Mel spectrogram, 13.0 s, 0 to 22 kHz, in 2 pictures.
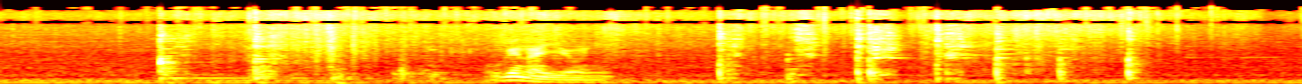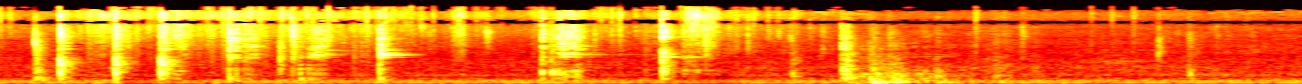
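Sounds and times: garlic sizzling: 0.0s - 13.0s
wok knocking down: 0.8s - 5.9s, 6.6s - 11.6s
ladle scraping wok: 0.8s - 10.5s.

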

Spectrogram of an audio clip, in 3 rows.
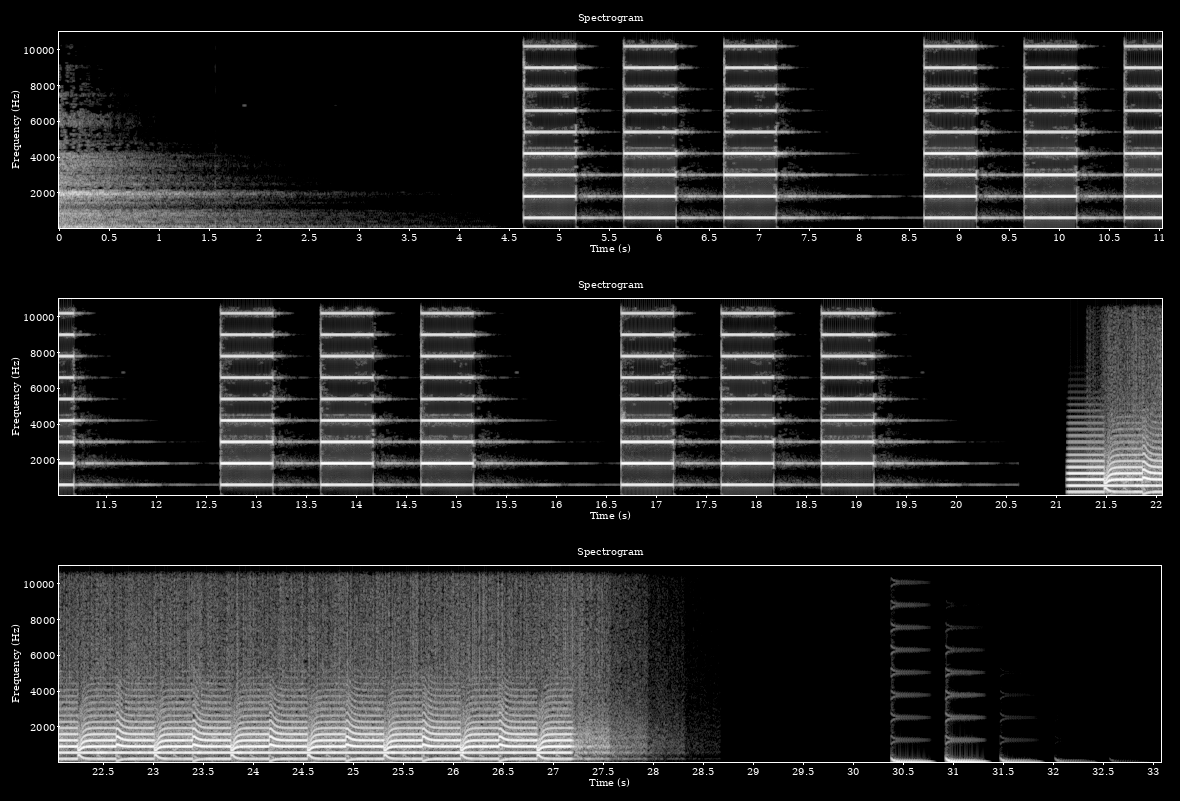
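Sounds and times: smoke alarm beeping: 21.1s - 28.0s.

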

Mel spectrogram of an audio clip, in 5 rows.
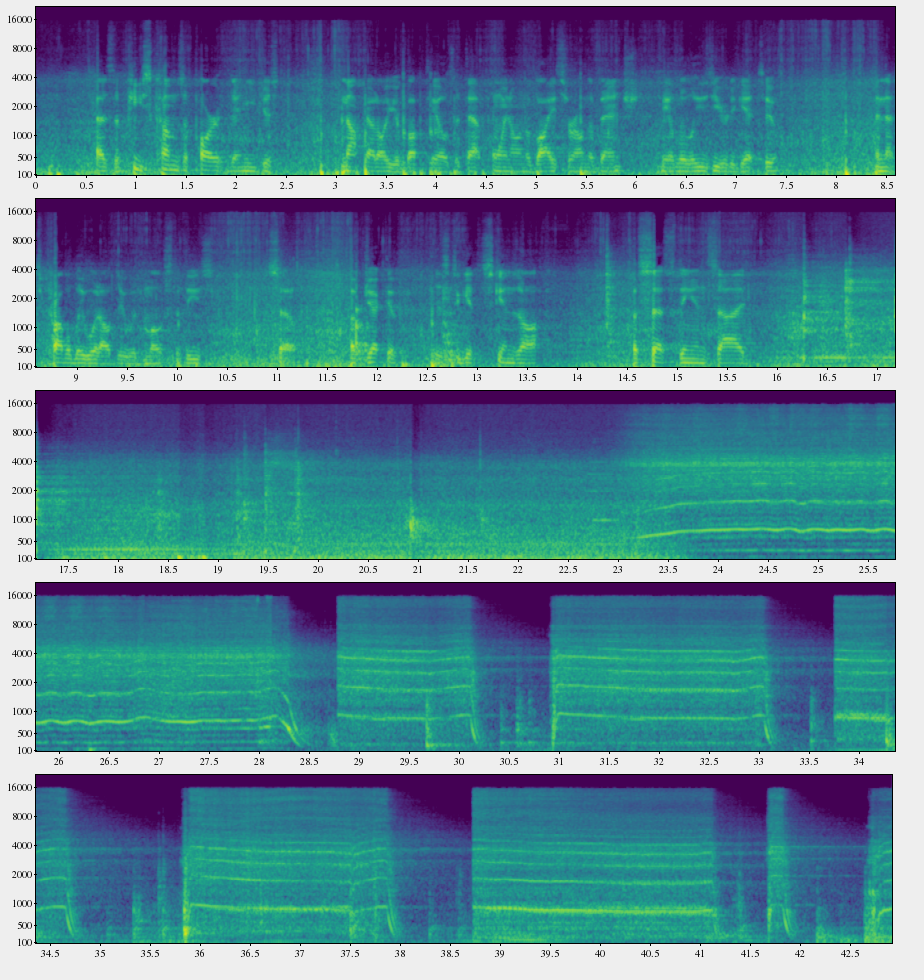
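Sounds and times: cordless drill drilling rivets: 23.2s - 35.2s, 35.8s - 42.9s.

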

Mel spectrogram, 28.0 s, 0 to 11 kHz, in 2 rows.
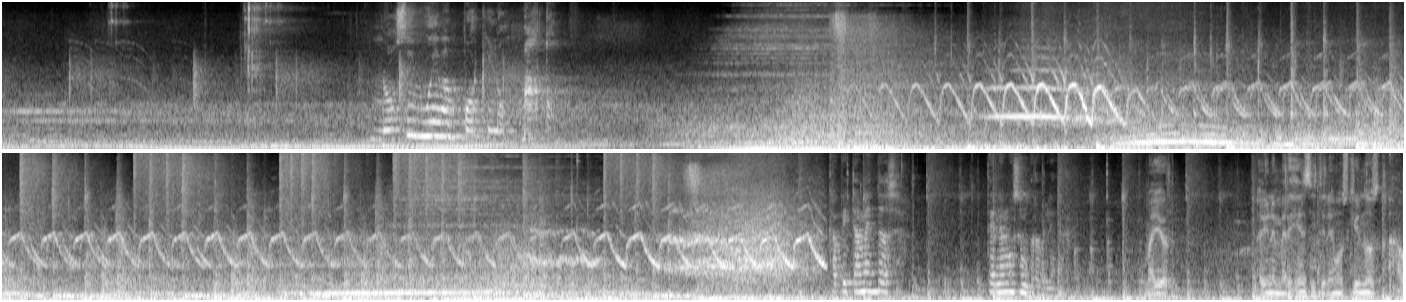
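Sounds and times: police siren yelping: 8.4s - 22.4s.

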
